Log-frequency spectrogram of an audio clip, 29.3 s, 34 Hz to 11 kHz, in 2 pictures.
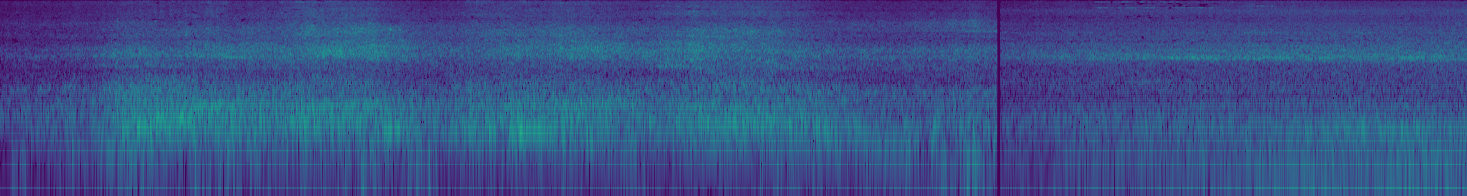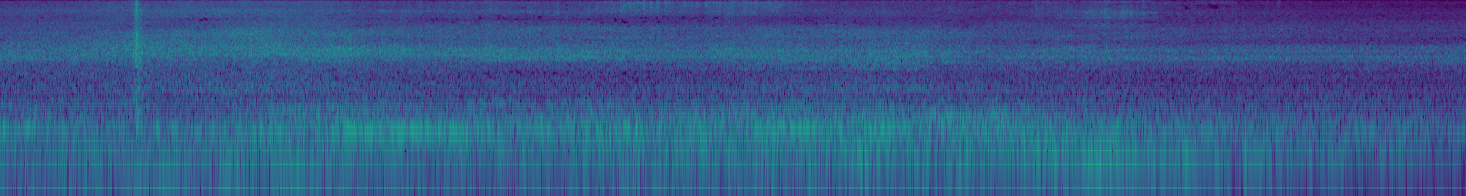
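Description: Polregio EN57-type electric multiple units running through station platforms: wheels rumbling over the rails and a steady electric motor hum. The sound drops suddenly about ten seconds in, then builds again as the next train comes near.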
